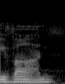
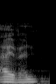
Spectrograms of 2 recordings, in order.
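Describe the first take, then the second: First: It is said the Russian way. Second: It is said the American way.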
